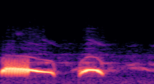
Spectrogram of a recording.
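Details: A captive-training recording of a spotted dove: a long, slightly rattling coo that slides gently down, followed by one rounded, arched coo, then near silence.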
